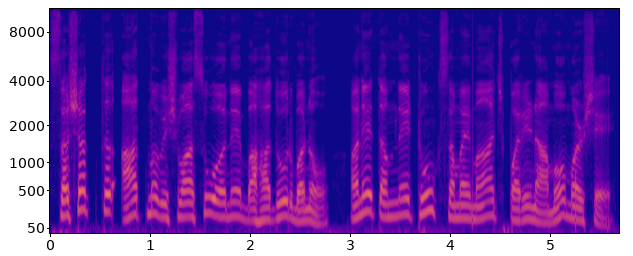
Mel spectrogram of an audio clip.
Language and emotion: Gujarati, neutral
